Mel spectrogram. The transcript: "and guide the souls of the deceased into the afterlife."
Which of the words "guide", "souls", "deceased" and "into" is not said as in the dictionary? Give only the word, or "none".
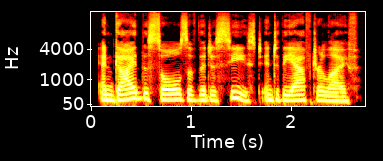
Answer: none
